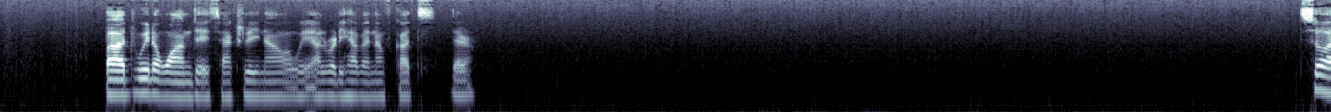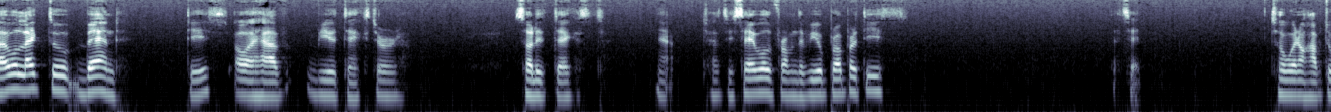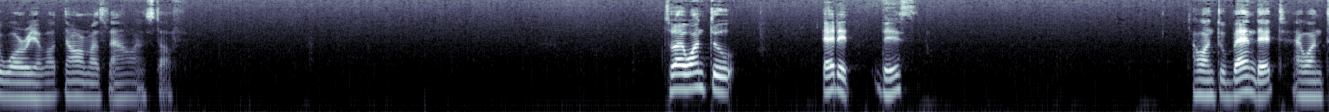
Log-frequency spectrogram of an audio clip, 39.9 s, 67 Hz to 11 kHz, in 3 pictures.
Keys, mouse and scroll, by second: 5.0-5.6 scroll up 1, 5.9 scroll up 1, 7.2-7.6 scroll down 1, 7.6 shift+middle click, 10.0 a, 11.2-11.6 scroll down 1, 11.6 shift+middle click, 11.9-12.4 scroll up 1, 12.4 shift+middle click, 14.5 middle click, 14.9 z, 15.0 middle click, 16.6 middle click, 24.1 KP_1, 24.5 z, 25.8 a, 26.5 middle click, 27.2 1, 31.7 a, 34.1 alt+right click, 34.9 alt+shift+middle click, 36.6 r.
